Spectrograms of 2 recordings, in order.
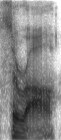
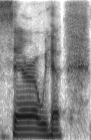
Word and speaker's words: Sarah: It's Sarah, not Sarah. Oh, wow. Okay, good. I've been saying it wrong for years. Say it like a person. The name is Sarah.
